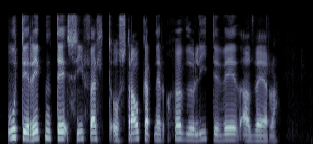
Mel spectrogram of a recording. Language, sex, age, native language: Icelandic, male, 30-39, Italian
